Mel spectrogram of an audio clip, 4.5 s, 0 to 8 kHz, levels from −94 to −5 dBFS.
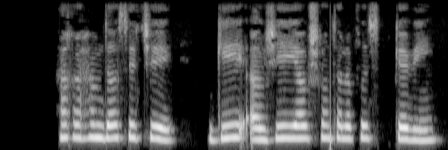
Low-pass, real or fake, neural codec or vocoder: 7.2 kHz; real; none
